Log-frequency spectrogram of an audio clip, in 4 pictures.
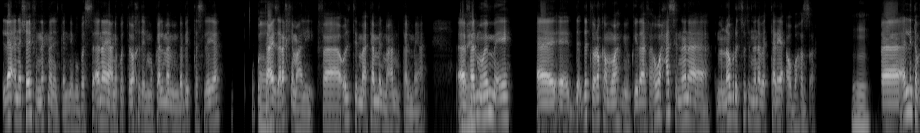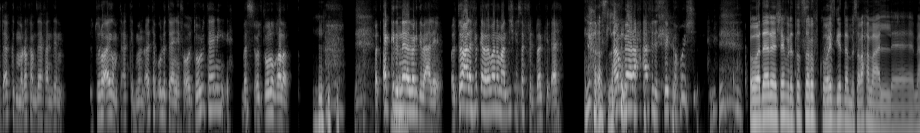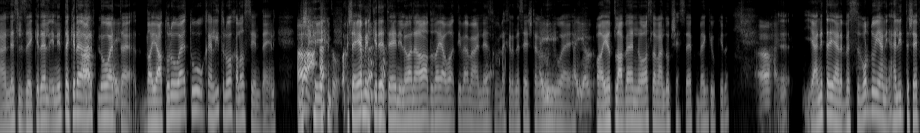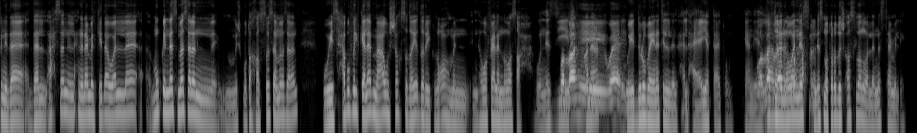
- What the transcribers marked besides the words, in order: tapping; chuckle; laugh; chuckle; chuckle; laughing while speaking: "أصلًا"; laugh; other background noise; chuckle; laugh; chuckle; laughing while speaking: "هي"; giggle; unintelligible speech
- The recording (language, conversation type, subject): Arabic, podcast, إزاي تحمي نفسك من النصب على الإنترنت؟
